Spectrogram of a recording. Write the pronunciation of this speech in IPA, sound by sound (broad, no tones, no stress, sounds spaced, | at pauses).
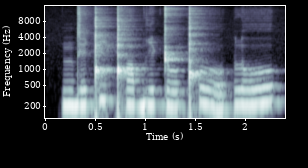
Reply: n d e ǃ i ǃʰ ɒ b i ʈ o ǃʰ o | l o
